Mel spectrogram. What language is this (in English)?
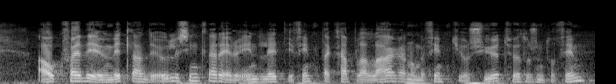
Icelandic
